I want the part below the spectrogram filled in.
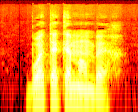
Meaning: mouth
- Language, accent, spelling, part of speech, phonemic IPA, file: French, France, boîte à camembert, noun, /bwat a ka.mɑ̃.bɛʁ/, LL-Q150 (fra)-boîte à camembert.wav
